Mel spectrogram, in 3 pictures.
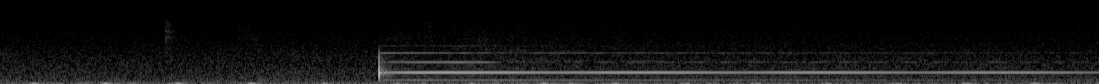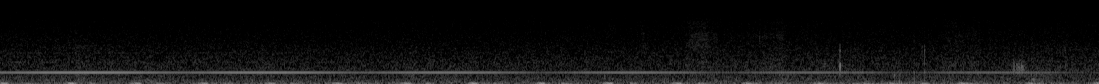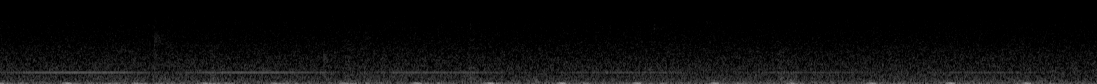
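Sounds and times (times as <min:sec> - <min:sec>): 
soft hiss: 0:00.0 - 0:32.9
bell ringing: 0:03.8 - 0:25.2.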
